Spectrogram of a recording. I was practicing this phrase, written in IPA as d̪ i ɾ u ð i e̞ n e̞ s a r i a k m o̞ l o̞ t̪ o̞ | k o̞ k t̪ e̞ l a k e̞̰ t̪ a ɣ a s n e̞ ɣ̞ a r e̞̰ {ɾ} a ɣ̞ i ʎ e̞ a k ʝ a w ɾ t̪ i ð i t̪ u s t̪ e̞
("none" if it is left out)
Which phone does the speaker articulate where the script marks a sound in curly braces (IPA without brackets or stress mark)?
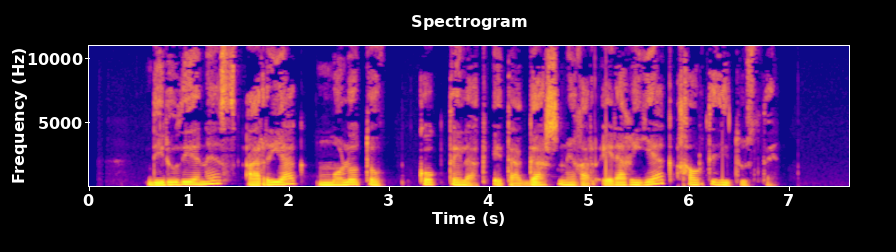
ɾ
